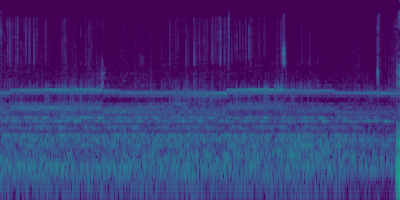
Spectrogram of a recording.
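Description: Quiet, steady ambient synthesizer music with held notes that shift slightly in pitch now and then.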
